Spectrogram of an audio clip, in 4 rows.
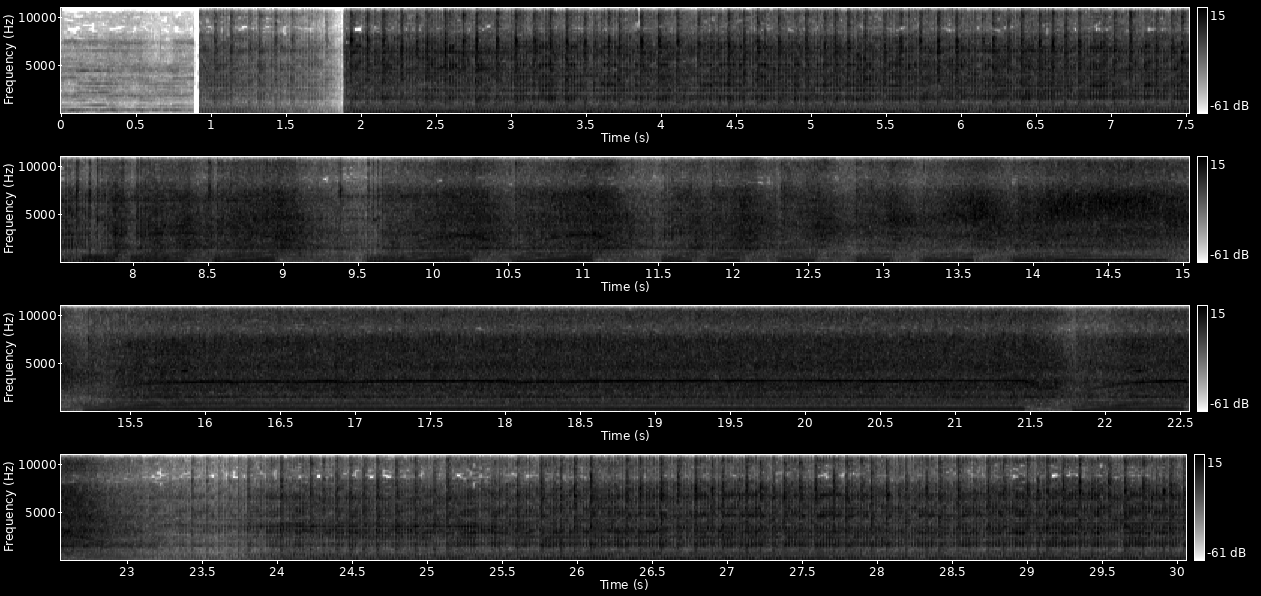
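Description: Husqvarna 545 RX brushcutter's two-stroke engine on its first test run after a rebuild with a replacement crankcase, cylinder and piston. It starts about two seconds in and idles, then is revved in a string of quick blips. It is held at high revs for about six seconds, then drops back to a steady idle.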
